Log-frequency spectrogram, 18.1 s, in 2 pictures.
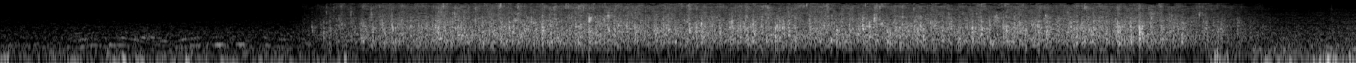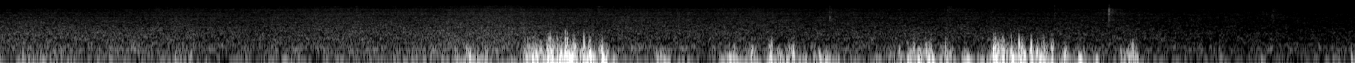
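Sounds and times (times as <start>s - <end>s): wind in trees: 0.0s - 18.0s
heavy rain hissing: 1.9s - 16.3s
wind gusts on microphone: 11.8s - 16.8s.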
